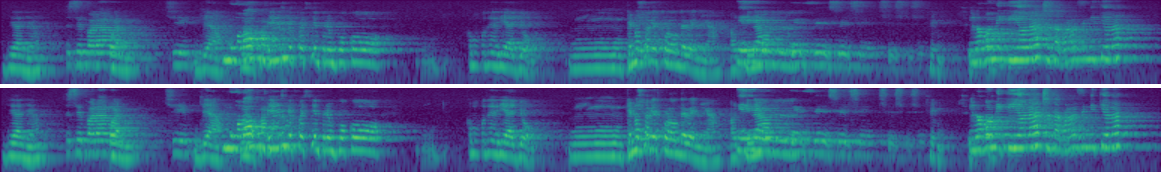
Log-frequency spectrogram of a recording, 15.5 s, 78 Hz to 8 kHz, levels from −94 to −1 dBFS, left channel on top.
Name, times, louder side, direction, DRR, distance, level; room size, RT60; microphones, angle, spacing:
voice 1, 0.0-0.6 1.5-1.8 2.6-5.1 5.6-5.9 6.2-7.2 7.6-10.6 12.4-12.9, right 4 dB, 85° right, 6 dB, 0.8 m, -34 dB
voice 2, 0.9-1.7 2.2-3.9 8.4-8.6 9.8-12.4 12.9-14.9, right 2 dB, 55° right, 1 dB, 2.5 m, -32 dB
27.5 x 20.0 x 4.7 m, 1.4 s
head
